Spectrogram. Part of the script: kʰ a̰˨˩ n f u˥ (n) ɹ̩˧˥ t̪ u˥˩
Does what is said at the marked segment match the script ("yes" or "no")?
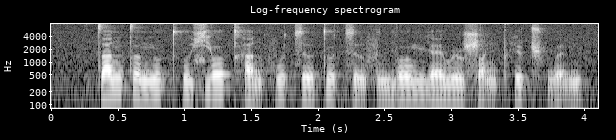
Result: no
